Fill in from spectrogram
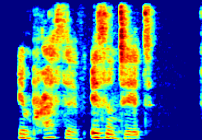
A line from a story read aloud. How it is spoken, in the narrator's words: Victoria whispered so close her breath warmed his cheek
